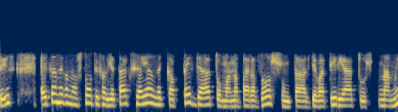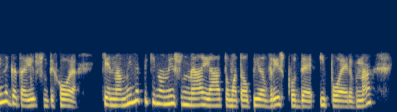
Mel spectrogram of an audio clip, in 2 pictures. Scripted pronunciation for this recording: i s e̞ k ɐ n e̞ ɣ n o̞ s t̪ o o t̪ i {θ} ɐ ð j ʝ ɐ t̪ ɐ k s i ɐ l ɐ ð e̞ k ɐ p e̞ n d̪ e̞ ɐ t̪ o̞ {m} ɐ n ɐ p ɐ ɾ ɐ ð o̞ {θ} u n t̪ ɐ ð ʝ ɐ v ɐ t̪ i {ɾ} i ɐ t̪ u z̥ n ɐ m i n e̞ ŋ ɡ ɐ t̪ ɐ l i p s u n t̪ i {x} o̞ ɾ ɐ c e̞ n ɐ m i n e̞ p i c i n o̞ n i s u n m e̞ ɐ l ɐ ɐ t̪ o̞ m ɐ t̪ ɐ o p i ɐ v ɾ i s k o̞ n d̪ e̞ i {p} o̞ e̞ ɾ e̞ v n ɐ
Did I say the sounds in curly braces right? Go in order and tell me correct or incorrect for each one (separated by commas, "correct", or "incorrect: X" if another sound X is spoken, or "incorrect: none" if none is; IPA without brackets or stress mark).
correct, correct, incorrect: s, correct, correct, correct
